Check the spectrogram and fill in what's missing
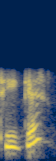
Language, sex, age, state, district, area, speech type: Hindi, female, 45-60, Rajasthan, Jaipur, urban, conversation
